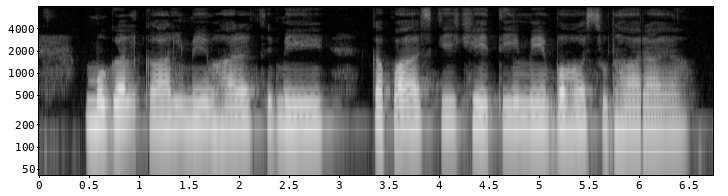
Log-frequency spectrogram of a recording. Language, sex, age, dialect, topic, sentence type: Hindi, female, 51-55, Hindustani Malvi Khadi Boli, agriculture, statement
